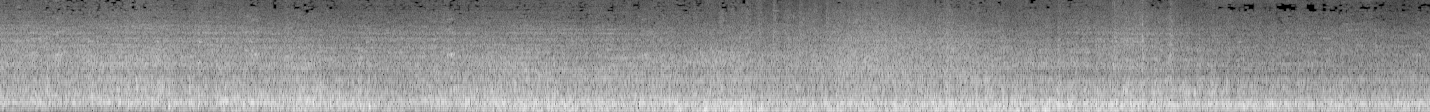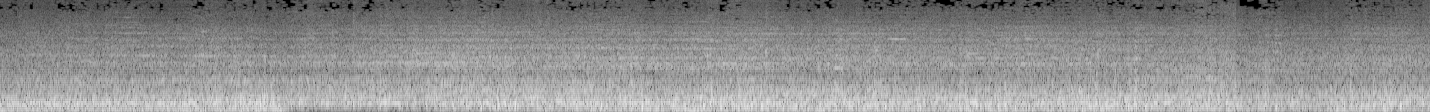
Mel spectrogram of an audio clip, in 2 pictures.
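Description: Freight cars of a Canadian National mixed freight train rolling past on the rails, a loud, steady, continuous rumble of steel wheels on track.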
